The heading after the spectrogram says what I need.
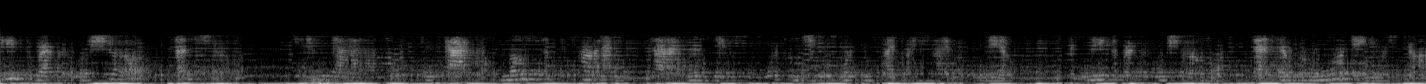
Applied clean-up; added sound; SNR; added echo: neural separator model SepFormer DNS4.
